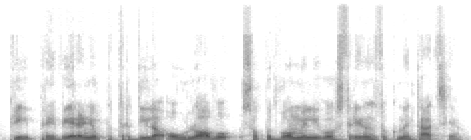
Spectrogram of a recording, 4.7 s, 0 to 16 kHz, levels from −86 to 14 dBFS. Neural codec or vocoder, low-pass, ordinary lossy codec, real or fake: vocoder, 48 kHz, 128 mel bands, Vocos; 14.4 kHz; Opus, 16 kbps; fake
